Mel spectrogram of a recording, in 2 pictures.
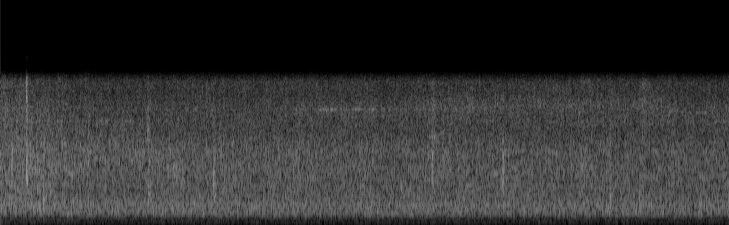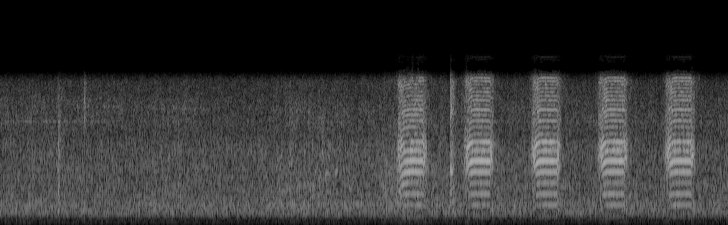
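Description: Tokaido Shinkansen running at speed, heard from inside the cabin as a steady rushing noise. Near the end, five short pitched tones sound about once a second over it.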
